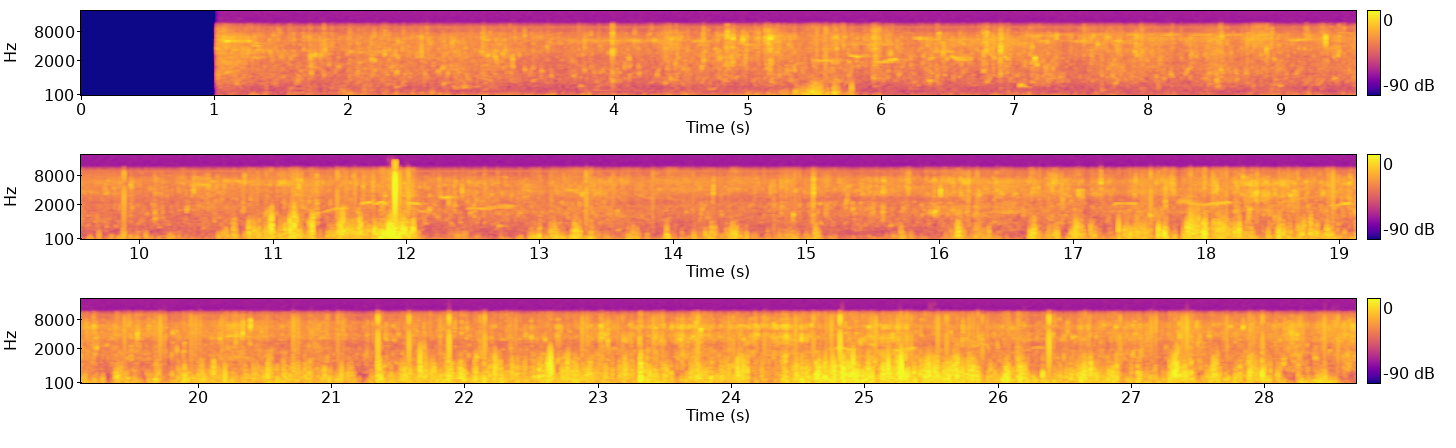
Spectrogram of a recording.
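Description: Water laps gently against stones at the shore.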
